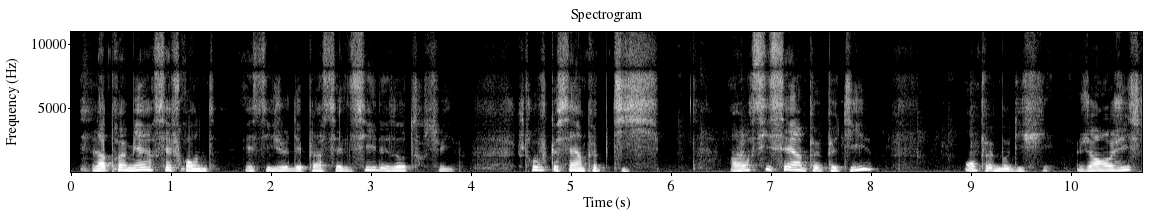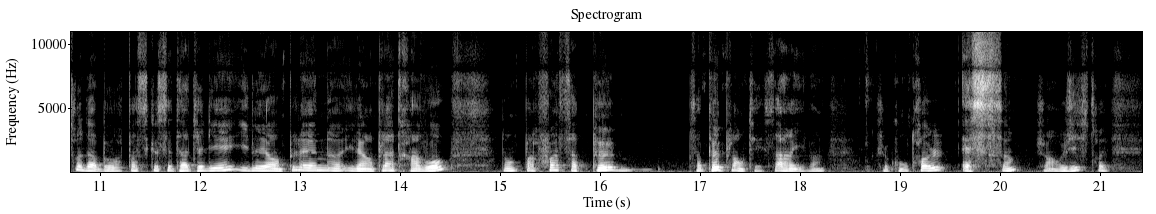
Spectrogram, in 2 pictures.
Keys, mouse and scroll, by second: 0.9-4.1 drag, 18.5 ctrl+s.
